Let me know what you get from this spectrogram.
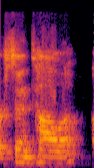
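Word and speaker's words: Santolla: Ralph Santola, or Santala, it's actually pronounced properly, from Obituary, Deicide, Death, Fame, Millennium, is playing second guitar and playing guitar.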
